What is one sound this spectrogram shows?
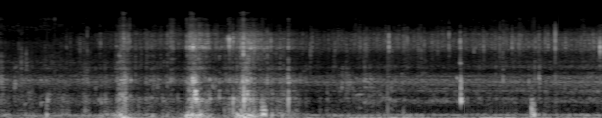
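Water rumbles and swishes in a muffled way, heard from underwater.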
